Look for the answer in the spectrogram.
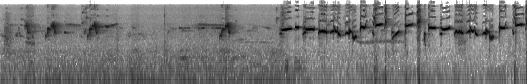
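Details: White-rumped shama singing loudly. Played to stimulate other birds to sing. Faint, scattered chirps are followed by a loud, fast, continuous song of varied whistles and sharp chirps, many notes each second.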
